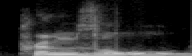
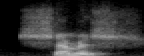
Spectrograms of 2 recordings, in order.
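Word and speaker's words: Przemyśl: y s l but you don't pronounce it primsol you pronounce it shemesh so if you want to learn how to speak polish i'm really happy with you because nobody wants to learn that's too hard but shemesh or premzel i like to say is this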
